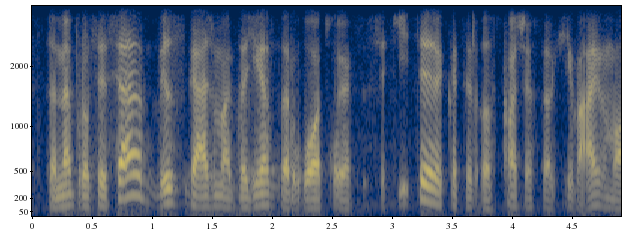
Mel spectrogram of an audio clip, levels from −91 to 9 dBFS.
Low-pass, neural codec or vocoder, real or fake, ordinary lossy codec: 3.6 kHz; codec, 16 kHz, 0.8 kbps, ZipCodec; fake; Opus, 16 kbps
